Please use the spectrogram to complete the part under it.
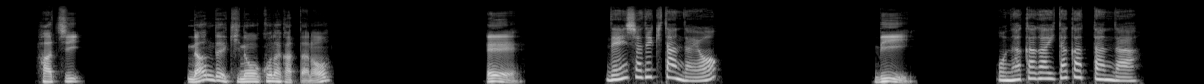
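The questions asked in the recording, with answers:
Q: なんで昨日来なかったの?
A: B: お腹が痛かったんだ。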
